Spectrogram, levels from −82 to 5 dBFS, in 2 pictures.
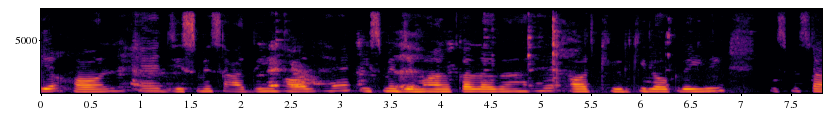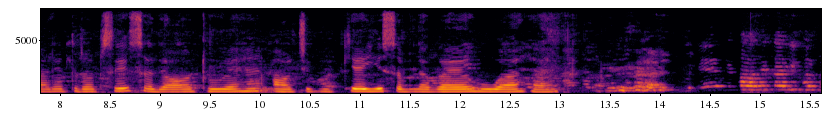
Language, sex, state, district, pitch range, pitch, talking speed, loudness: Hindi, female, Bihar, Jahanabad, 205-240 Hz, 215 Hz, 125 wpm, -24 LUFS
